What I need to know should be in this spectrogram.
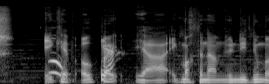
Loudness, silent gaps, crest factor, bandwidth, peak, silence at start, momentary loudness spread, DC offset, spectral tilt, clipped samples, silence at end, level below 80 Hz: -22 LUFS; none; 18 dB; 16.5 kHz; -4 dBFS; 0 s; 5 LU; under 0.1%; -5 dB/octave; under 0.1%; 0 s; -56 dBFS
